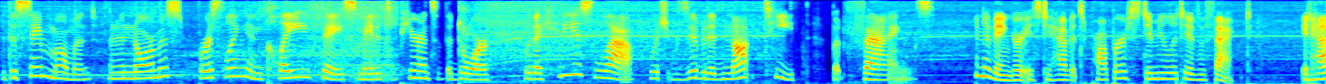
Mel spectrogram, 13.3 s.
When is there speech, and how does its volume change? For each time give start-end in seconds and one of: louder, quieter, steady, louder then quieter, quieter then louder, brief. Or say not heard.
0.0-13.2 steady.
